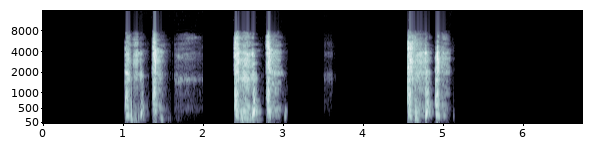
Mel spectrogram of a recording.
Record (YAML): three_cough_length: 6.7 s
three_cough_amplitude: 31030
three_cough_signal_mean_std_ratio: 0.25
survey_phase: beta (2021-08-13 to 2022-03-07)
age: 18-44
gender: Female
wearing_mask: 'No'
symptom_cough_any: true
symptom_runny_or_blocked_nose: true
symptom_shortness_of_breath: true
symptom_onset: 5 days
smoker_status: Never smoked
respiratory_condition_asthma: false
respiratory_condition_other: false
recruitment_source: Test and Trace
submission_delay: 2 days
covid_test_result: Positive
covid_test_method: RT-qPCR
covid_ct_value: 29.5
covid_ct_gene: N gene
